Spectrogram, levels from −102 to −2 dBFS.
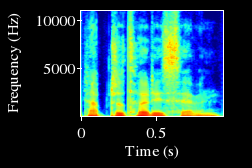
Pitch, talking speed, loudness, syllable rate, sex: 90 Hz, 190 wpm, -18 LUFS, 7.1 syllables/s, male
